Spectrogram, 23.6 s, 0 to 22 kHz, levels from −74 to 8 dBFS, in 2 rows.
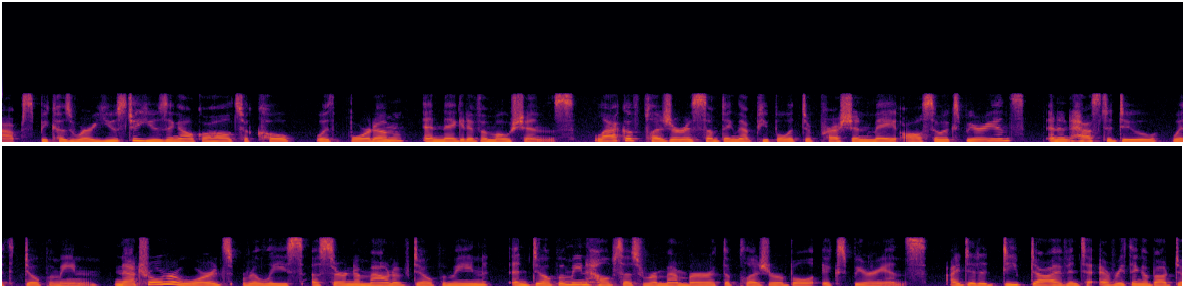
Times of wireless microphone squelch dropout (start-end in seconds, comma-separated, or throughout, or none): none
